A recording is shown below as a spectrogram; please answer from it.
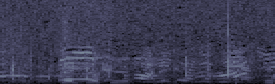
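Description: Near silence with faint, distant voices calling out on and around the pitch.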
